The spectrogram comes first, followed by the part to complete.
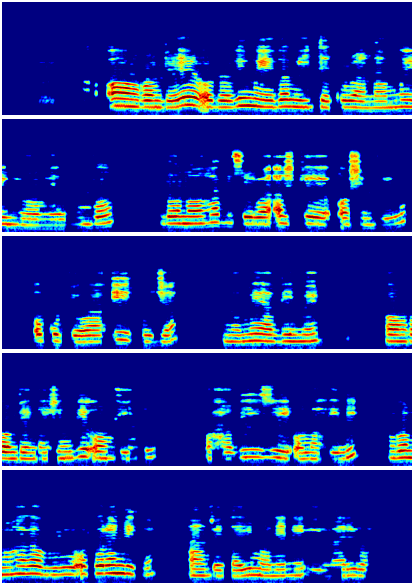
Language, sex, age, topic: Oshiwambo, male, 18-24, agriculture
